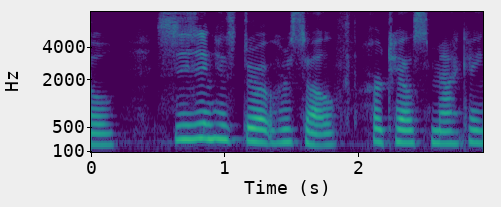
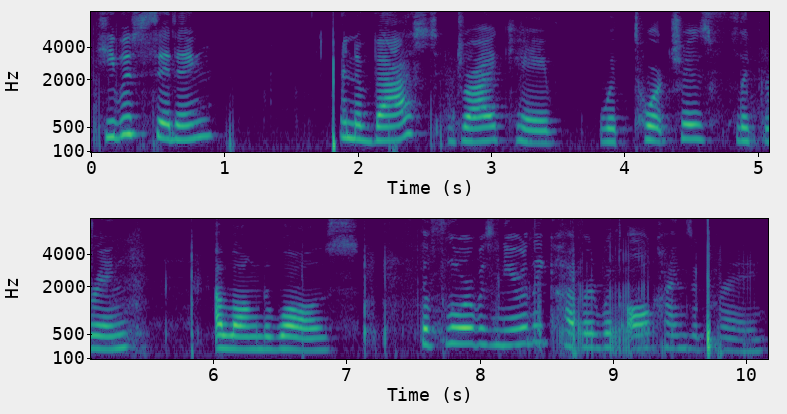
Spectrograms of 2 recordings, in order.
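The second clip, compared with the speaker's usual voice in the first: ordinary delivery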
